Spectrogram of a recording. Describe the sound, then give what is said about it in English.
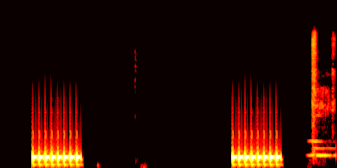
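A telephone rings twice as a call is placed for a phone interview, each ring a rapid buzzing trill of about eight pulses, separated by a few seconds of silence, followed by a brief muffled clatter at the end. No one speaks. “And then it was just a question of hoping that he answered his phone.”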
